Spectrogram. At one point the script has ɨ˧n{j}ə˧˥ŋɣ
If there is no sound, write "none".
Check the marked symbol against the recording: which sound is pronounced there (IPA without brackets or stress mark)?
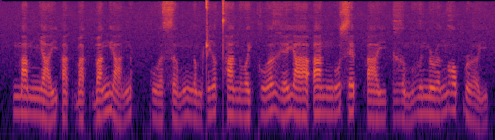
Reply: ɹ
